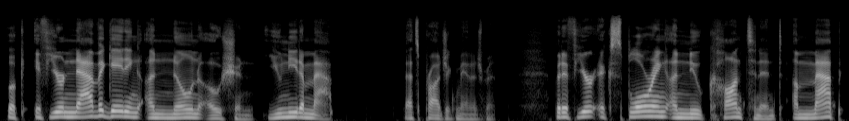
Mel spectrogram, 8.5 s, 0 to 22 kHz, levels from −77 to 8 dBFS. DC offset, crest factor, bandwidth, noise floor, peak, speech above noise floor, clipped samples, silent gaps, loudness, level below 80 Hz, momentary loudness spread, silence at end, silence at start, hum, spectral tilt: under 0.1%; 20 dB; 13 kHz; -78 dBFS; -4 dBFS; 54 dB; under 0.1%; none; -24 LUFS; -52 dBFS; 14 LU; 0.15 s; 0.1 s; none; -5 dB/octave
